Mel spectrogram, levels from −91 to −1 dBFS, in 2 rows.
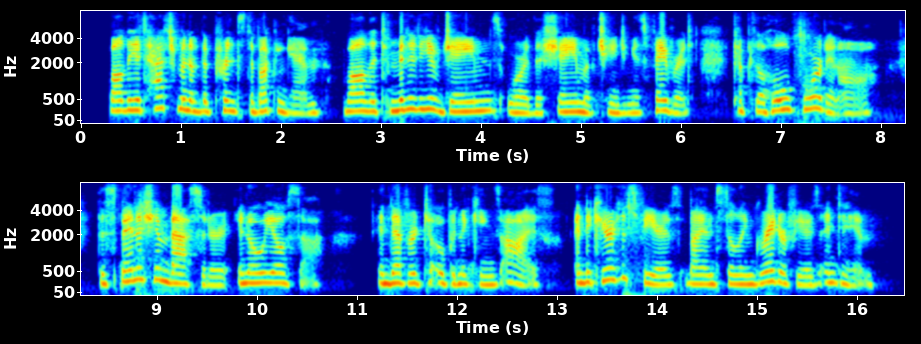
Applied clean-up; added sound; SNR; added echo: neural separator model SepFormer DNS4.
